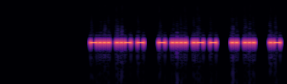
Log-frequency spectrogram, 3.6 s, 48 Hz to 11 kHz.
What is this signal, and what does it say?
Morse code, heard as a keyed tone, about 46 wpm, 700 Hz. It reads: BUT THAT IS A
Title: Sentences from Top 1000 Words - Review Part 6 - 45wpm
